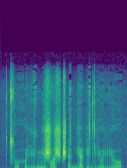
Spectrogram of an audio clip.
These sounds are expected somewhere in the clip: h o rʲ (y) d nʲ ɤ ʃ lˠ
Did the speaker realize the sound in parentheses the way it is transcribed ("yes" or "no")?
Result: no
